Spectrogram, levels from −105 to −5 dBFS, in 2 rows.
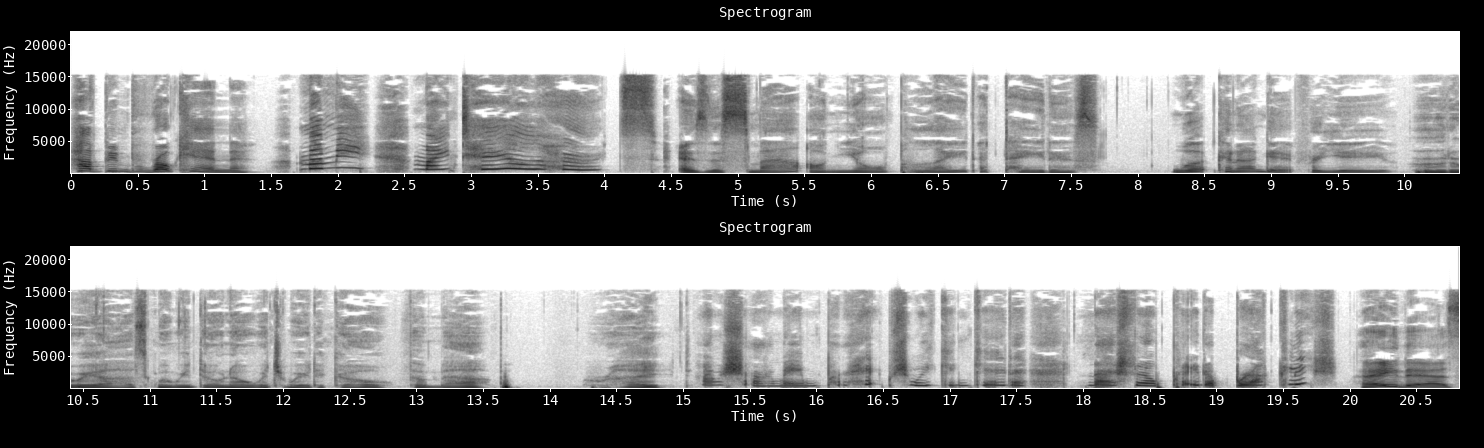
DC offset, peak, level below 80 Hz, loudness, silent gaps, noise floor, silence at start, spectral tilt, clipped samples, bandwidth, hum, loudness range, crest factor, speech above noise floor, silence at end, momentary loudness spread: under 0.1%; -4 dBFS; -72 dBFS; -25 LUFS; none; -66 dBFS; 0 s; -3.5 dB/octave; under 0.1%; 15.5 kHz; none; 9 LU; 22 dB; 40 dB; 0 s; 14 LU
